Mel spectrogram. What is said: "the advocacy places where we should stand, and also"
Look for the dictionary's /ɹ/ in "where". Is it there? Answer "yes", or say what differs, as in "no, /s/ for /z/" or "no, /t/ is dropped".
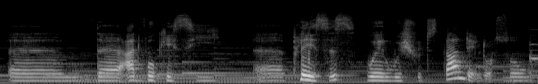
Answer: yes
